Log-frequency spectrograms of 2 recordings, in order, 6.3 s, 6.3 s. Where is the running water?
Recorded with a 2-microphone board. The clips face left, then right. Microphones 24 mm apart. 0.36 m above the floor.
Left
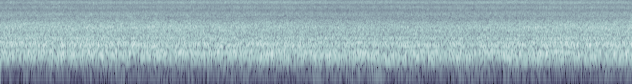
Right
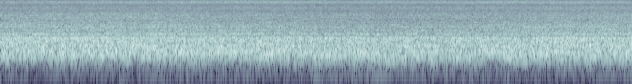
30° left (ahead or behind), 3 m.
